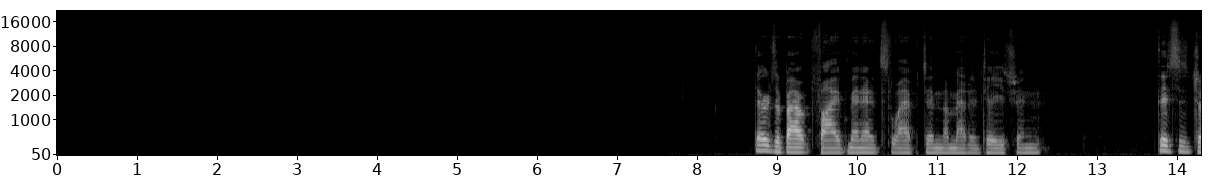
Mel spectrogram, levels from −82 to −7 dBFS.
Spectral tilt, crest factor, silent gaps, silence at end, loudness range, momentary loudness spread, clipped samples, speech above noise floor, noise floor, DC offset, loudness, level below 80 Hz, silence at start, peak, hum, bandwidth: -6 dB/octave; 24 dB; none; 0 s; 7 LU; 12 LU; under 0.1%; 39 dB; -75 dBFS; under 0.1%; -37 LUFS; -80 dBFS; 8.7 s; -16 dBFS; none; 19 kHz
